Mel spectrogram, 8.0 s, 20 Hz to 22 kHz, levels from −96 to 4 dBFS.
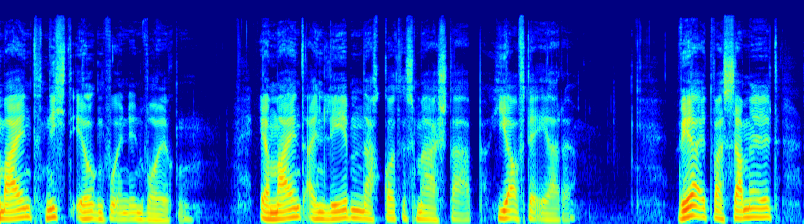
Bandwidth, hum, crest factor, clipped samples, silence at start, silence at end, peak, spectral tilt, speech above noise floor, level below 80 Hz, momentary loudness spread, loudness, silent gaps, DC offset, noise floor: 16 kHz; none; 20 dB; under 0.1%; 0 s; 0.35 s; -6 dBFS; -6.5 dB/octave; 42 dB; -66 dBFS; 15 LU; -26 LUFS; none; under 0.1%; -67 dBFS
